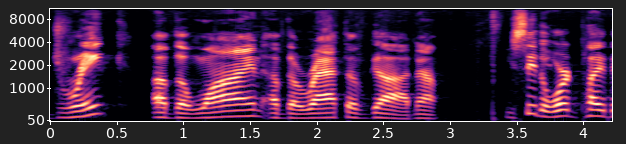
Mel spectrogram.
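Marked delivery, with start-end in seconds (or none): 0.0-2.8 slow, weighty reading; slow declaration. Shown as a demonstration. Preacher reading the angel's warning, slow weighty declaration. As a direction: let each word land slowly. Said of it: "this is the declaration".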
